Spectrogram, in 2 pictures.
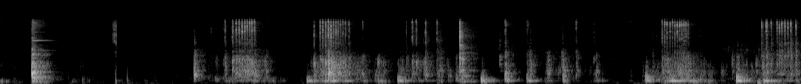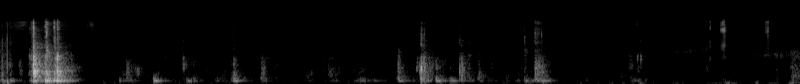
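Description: Metal tape measure rattling and clicking as its blade is drawn out and let back in, in several short bursts over the first nine seconds, then a few lighter clicks.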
